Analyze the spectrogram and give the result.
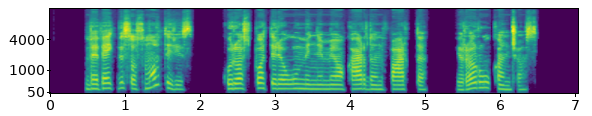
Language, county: Lithuanian, Vilnius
